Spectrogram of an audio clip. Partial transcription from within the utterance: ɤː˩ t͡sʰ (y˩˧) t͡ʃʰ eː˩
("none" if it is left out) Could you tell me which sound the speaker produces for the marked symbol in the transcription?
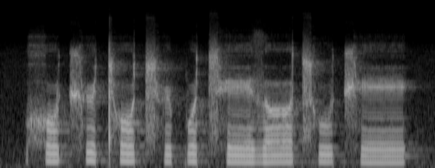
u˩˧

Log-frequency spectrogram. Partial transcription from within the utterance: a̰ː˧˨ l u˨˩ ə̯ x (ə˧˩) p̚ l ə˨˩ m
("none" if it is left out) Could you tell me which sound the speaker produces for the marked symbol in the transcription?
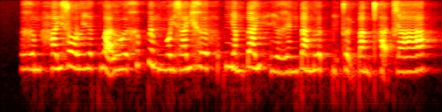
ə˦˥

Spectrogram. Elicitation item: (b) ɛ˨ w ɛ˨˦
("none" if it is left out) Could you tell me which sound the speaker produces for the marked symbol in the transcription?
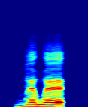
b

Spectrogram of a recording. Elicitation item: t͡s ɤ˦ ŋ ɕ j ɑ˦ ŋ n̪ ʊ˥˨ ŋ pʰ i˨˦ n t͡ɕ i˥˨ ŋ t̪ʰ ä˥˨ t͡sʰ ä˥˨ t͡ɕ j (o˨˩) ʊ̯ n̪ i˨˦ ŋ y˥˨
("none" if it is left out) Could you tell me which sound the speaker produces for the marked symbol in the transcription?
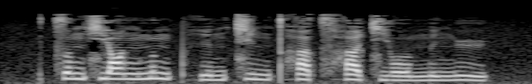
o˨˩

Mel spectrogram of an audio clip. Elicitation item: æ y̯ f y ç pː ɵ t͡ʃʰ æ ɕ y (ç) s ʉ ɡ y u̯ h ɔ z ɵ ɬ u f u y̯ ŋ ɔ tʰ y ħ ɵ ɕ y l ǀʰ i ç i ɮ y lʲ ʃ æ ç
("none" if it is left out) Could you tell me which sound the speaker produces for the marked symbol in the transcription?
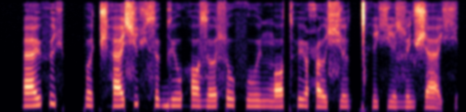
ç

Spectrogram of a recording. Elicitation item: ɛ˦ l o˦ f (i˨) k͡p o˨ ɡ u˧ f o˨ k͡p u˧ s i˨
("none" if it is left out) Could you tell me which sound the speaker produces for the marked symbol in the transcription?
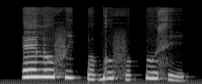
i˧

